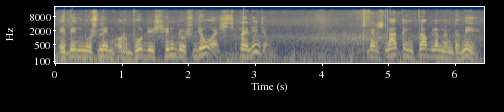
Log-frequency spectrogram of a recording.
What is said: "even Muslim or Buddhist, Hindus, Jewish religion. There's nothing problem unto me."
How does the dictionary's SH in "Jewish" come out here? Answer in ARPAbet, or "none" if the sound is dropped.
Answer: S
